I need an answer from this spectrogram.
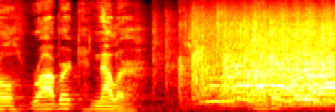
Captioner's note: applause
